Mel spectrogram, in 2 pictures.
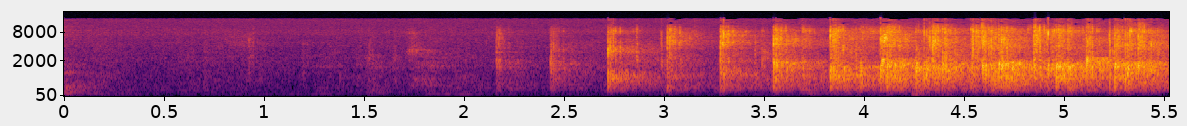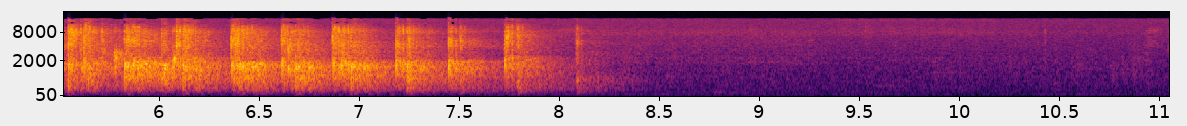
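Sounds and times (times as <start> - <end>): audience applauding: 2.2 - 8.4.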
